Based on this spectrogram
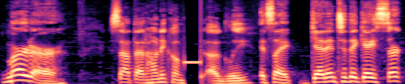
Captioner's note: beep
